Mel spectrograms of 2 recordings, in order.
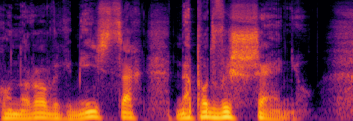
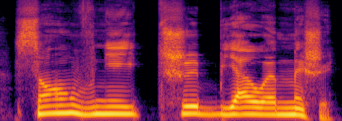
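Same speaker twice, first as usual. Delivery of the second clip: measured pronouncement; 8 semitones higher, 3 dB louder, slower than usual. A narrator's reading. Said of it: "powiedział".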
